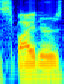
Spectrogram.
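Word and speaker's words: SPDR: are called the spiders SP PDR they just pronounce it spiders don't ask me why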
